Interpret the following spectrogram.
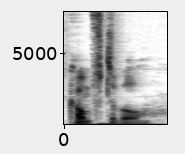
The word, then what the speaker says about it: comfortable: so or is silence ah okay i see comfortable yeah yeah that sounds correct comfortable there are actually many words like that for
